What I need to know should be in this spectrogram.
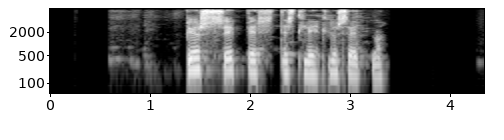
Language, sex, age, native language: Icelandic, male, 7, Icelandic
